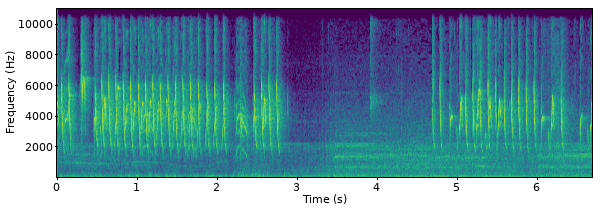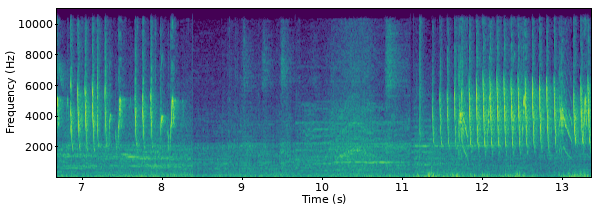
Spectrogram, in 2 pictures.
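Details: A prinia sings rapid, machine-gun bursts of high, sharp ticking notes lasting two to three seconds, separated by short pauses with faint background chirps; a wild bird.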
